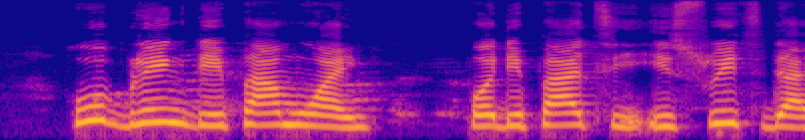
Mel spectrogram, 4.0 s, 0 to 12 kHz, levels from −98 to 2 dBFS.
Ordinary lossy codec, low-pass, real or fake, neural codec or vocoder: none; none; real; none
